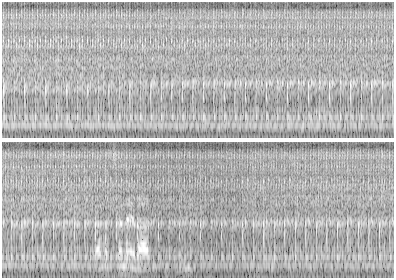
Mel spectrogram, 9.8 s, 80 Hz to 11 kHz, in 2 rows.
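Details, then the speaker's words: Rampage 2.2 diesel at idle: steady, even light diesel clatter about four knocks a second with no misses; healthy normal diesel idle. "Fala galera, ouve o som do motor diesel da Rampage 2.2. Quem gosta do barulhinho do motor diesel, escuta só na marcha lenta."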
